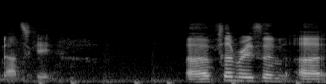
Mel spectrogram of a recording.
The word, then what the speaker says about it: Natsuki: time playing the game I I mentally pronounced naty's name as natsuki um that's yeah I just uh interacting with the fandom got me used to the idea of pronouncing it natski uh some reason uh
